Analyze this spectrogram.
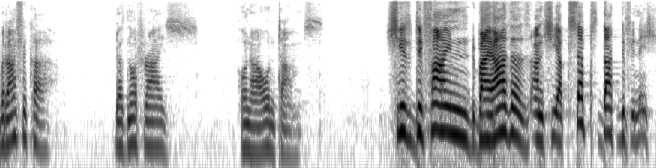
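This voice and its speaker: Over a silent background in a very clean recording, a bright, sharp tone carries lively intonation at a very slow pace with long, frequent pauses. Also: man, high pitch for a man. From Kenya. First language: African mother tongue. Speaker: professor. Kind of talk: conference speech. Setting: forum with panel and audience. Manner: rhetorical, emphatic.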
